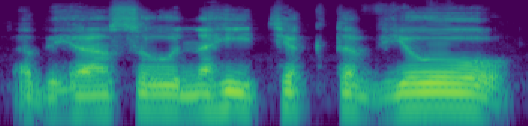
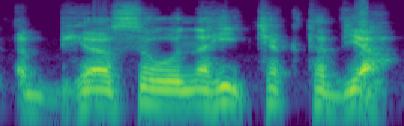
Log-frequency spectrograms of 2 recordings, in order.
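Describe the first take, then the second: First: The last word ends with an 'o' sound. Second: The last word ends with an 'ah' sound. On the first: More words follow it in the verse. "in this verse you're going to see abhyaso nahi tyaktavyo" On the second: The phrase stands on its own. "on its own"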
